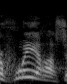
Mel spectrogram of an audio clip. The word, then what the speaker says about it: huios: And it's the word huios. It's spelled U-I-O-S with an H sound in front.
